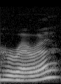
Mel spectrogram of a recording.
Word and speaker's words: Herrera: I'm a student at large hello I'm Herrera last name is h e r e r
